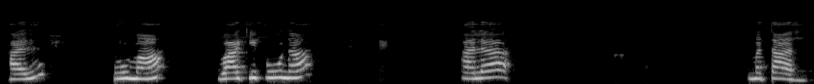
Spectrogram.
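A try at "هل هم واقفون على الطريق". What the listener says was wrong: एक गलती और आपने कर दी, हुमा नहीं, हुम। अब आप ही मुझे बताएंगे क्या डिफरेंस है दोनों में, हुमा और हुम में क्या डिफरेंस है?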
